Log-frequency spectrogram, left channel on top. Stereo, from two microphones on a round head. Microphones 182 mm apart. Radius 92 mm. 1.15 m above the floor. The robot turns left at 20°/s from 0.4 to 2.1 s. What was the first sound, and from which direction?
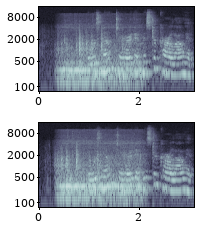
A woman speaking, 65° left (ahead or behind).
